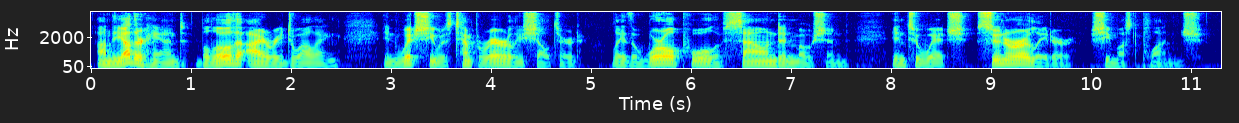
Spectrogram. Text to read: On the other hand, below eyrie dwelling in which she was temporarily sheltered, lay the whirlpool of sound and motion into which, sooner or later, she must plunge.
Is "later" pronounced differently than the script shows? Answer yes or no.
no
